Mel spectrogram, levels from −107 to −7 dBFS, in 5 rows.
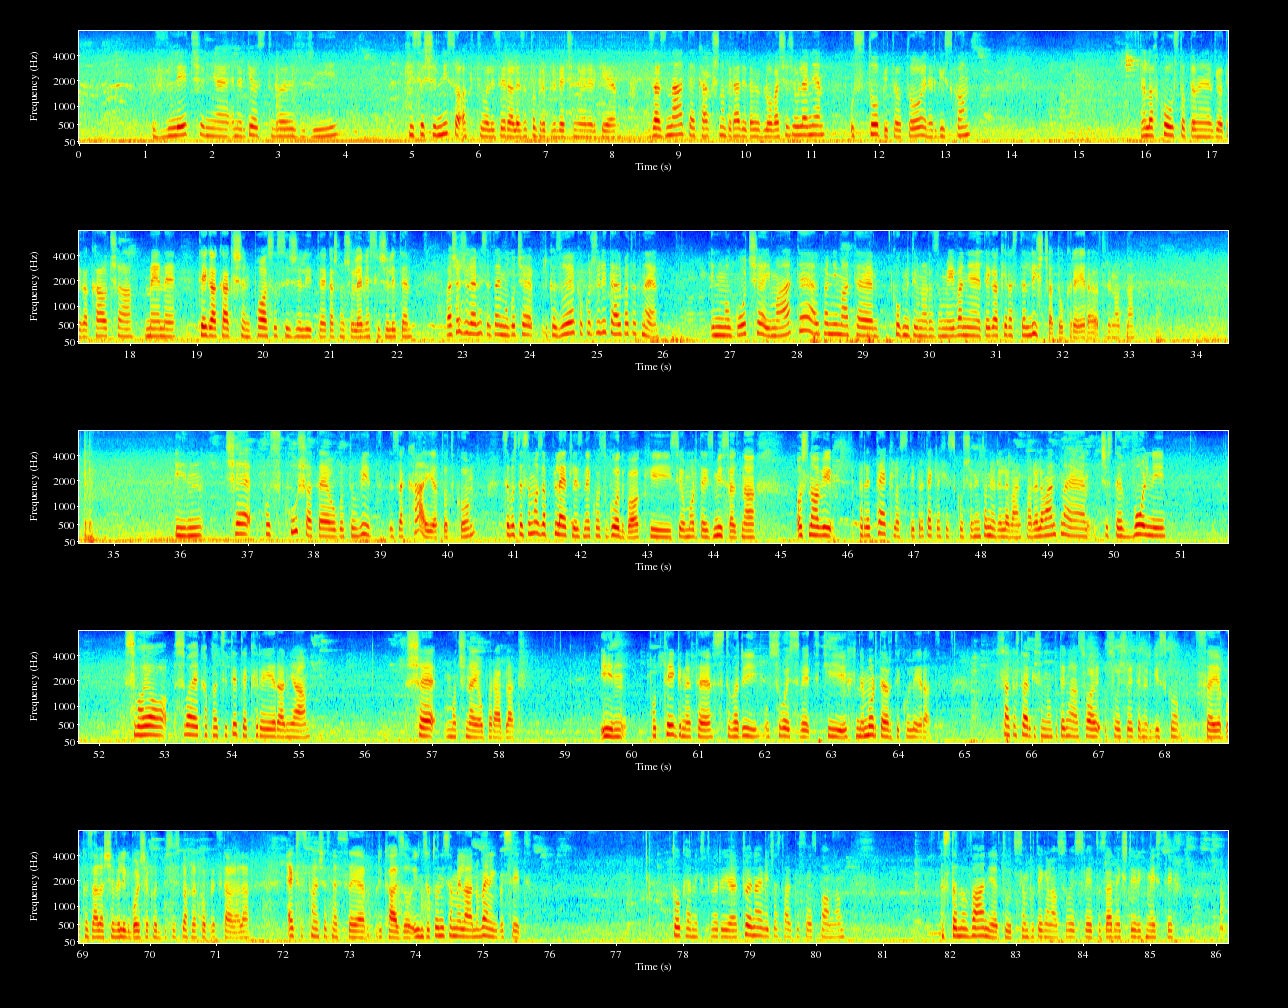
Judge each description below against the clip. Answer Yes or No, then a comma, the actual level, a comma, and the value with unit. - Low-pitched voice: No, high, 190 Hz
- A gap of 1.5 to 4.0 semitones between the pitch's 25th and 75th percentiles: No, average, 4.7 semitones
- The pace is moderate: No, slow, 125 wpm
